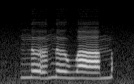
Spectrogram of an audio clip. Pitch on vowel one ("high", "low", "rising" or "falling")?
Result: low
